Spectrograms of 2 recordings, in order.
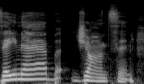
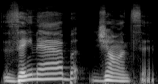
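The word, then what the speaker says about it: Zainab Johnson: My name is Zanab Johnson. Pronounced Zanab Johnson.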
